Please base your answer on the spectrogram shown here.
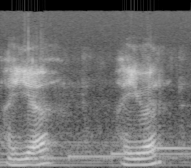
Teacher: சொல்லினுடைய முதல்ல ஐயா ஐவர் அப்படிங்கிற ஒரு இடத்துல ஒன்றரை மாத்திரை · Term: ஐகார குறுக்கம்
